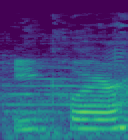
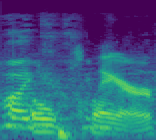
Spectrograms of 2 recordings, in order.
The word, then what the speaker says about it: Eau Claire: Is it Eclair? I think it's Eau Claire, but I'm not sure. Eau Claire? I think it's Eau Claire. Mm-hmm. Like I was pronouncing it like the pastry.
